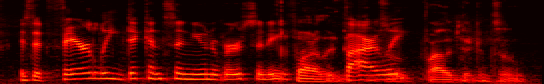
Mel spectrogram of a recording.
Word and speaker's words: Fairleigh Dickinson: Farley Dickinson. It sure is spelled Fairley. Well, I've always said Farley Dickinson.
